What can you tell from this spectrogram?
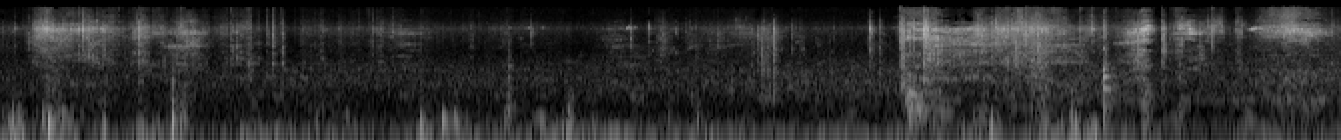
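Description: Two steel tire irons levering a tire's bead off the wheel rim by hand: scattered metal clicks and knocks, then a longer, louder stretch of scraping about seven seconds in. A steady low hum runs underneath.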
